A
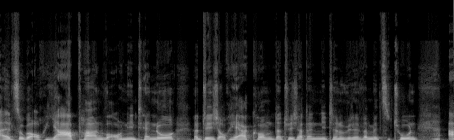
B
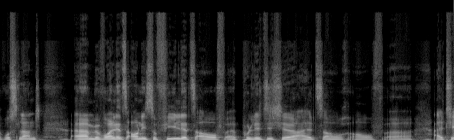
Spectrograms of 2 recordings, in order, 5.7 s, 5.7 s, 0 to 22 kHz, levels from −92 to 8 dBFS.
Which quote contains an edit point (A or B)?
A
